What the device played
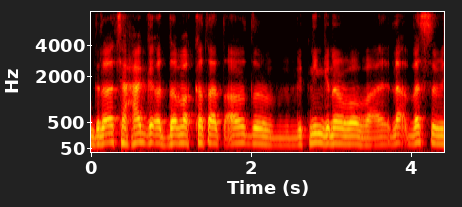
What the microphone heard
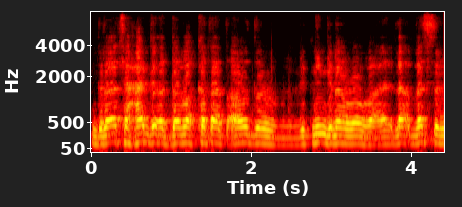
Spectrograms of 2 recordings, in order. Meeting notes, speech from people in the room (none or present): none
